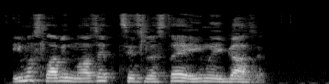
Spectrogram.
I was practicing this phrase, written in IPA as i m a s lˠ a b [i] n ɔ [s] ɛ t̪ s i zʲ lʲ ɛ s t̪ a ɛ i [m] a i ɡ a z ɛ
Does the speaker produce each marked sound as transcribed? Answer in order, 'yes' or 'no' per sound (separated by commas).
yes, no, yes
